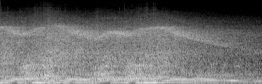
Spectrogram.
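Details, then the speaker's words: 2JZ-swapped Scion FR-S, turbocharged, first start after the swap: clean rising and falling revs with a smooth turbo whistle, no misses, knocks or smoke, so the redone valve seals are holding; the engine sounds healthy. "sounds great like everything sounds good there's no smoke right"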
